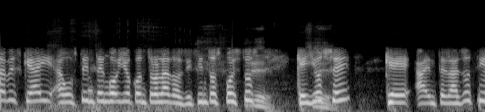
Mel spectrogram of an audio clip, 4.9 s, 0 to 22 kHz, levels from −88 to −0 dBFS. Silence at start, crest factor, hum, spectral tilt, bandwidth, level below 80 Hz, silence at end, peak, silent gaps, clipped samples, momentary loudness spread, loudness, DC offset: 0 s; 16 dB; none; -7 dB/octave; 9 kHz; -50 dBFS; 0 s; -6 dBFS; none; under 0.1%; 5 LU; -23 LUFS; under 0.1%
